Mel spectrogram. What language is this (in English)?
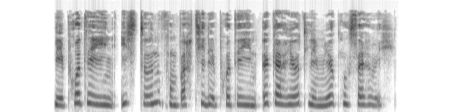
French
